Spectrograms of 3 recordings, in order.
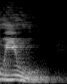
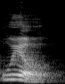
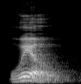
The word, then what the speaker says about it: Will: Então, a abreviação do nome William, para a gente vira Will, e não Will. A gente precisa pronunciar o L. Will.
